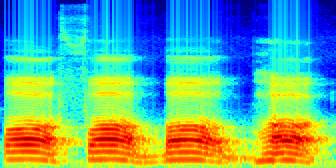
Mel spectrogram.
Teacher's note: ये होठ से टकरा रहे हैं तो ऐसे जो व्यंजन होते हैं स्पर्श व्यंजन कहलाते हैं वैसे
